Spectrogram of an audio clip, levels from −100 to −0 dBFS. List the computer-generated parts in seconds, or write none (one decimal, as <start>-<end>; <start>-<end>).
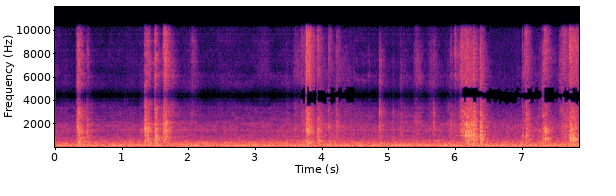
0.0-3.7; 4.5-6.1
